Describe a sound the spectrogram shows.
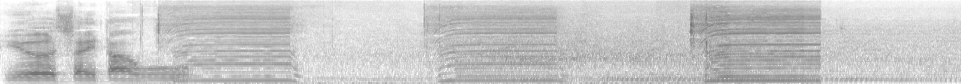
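A mobile phone rings.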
